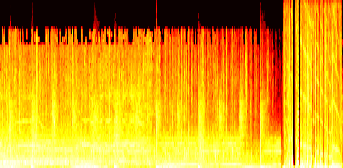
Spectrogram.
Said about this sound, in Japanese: レイムに大きな拍手を。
